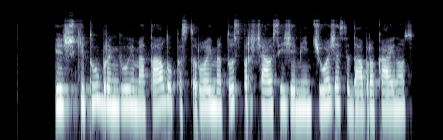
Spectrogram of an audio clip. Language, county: Lithuanian, Vilnius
